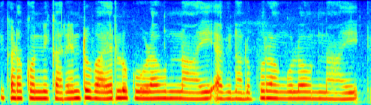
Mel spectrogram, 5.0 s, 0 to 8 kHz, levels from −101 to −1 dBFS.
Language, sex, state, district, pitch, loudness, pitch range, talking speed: Telugu, female, Telangana, Hyderabad, 195 Hz, -15 LUFS, 185-200 Hz, 120 wpm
